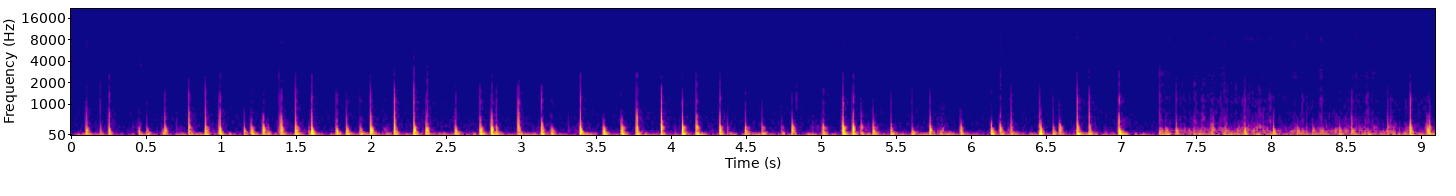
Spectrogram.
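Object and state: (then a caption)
Cork trivet. Long acrylic nails tap rapidly on the face of a round, flat, solid cork trivet held upright, making a fast run of dull, low, muffled knocks with almost no ring. Toward the end the tapping gives way to a softer, hissing scratch across the cork, mixed with a few more light taps.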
